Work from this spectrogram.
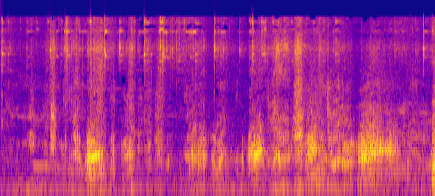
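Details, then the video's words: Dogs playing at a dog park break into a dogfight, with rough snarling, growls and sharp barks in bursts, while a person shouts nearby. "Happy Dog Park Play Interrupted By Dogfight"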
